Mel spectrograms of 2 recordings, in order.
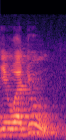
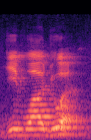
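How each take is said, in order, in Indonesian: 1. Kata terakhir diakhiri tanpa bunyi 'a'. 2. Kata terakhir diakhiri dengan bunyi 'a'.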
